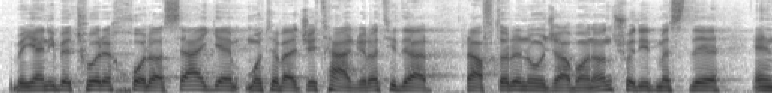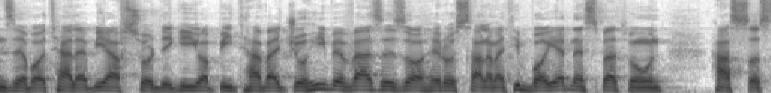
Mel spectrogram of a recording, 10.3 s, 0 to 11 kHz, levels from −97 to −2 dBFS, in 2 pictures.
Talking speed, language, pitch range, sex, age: 165 wpm, Persian, 115-135 Hz, male, 30-49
